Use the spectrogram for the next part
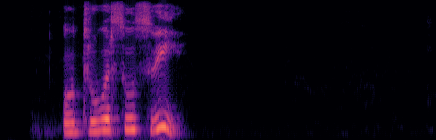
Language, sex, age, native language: Icelandic, female, 40-49, Icelandic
